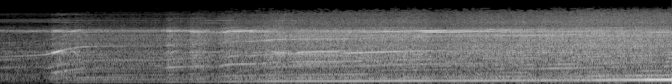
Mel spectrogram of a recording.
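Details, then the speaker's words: Volantex/Lanyu ASW-28 V2 sailplane with a replacement ESC, bench test with a slow throttle increase. Smooth whine climbs steadily without stutter to about 262 W, after a 26.44 A maximum; within specs. Healthy motor. "okay so it looks like we're pretty decent here how many walks about 262 watts"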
